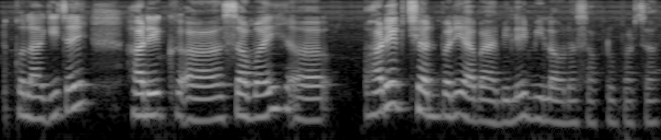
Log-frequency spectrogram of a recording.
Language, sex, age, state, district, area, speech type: Nepali, female, 30-45, West Bengal, Kalimpong, rural, spontaneous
